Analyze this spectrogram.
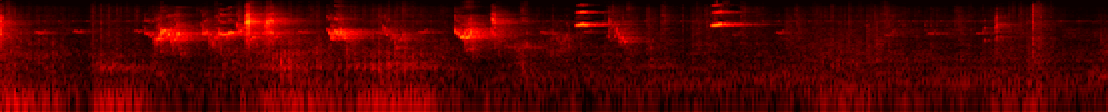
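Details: Budgerigars, described as happy, give scattered short chirps and a few clear whistled notes, some rising, in loose bursts over several seconds, with soft wing flutters and low background rumble.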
